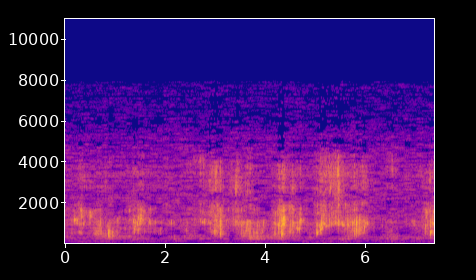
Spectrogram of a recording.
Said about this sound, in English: But we couldn't detect anything that would trigger the thing, so we'll put it in the water bucket here. Did you put wetting agent in the water? Yeah. It'll soak through the wrapping quicker and then throw anything else inside that much faster.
